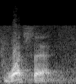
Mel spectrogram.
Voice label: what's that, announcer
